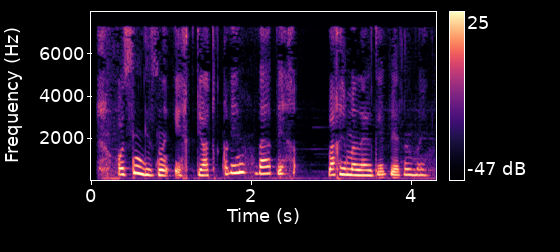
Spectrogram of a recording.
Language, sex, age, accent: Uzbek, female, 18-24, Qoraqalpog'iston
